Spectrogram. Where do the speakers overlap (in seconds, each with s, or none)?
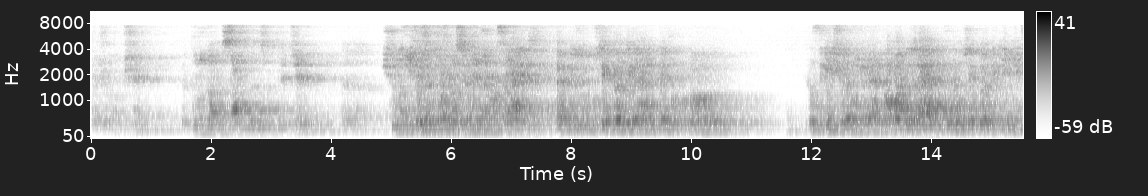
5.2 s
